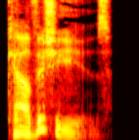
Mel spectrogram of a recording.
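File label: "calvities", British English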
